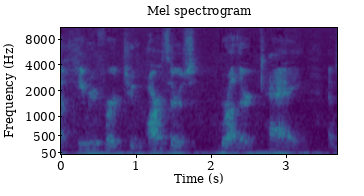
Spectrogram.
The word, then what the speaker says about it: Kay: I just realized you pronounce it K. Yeah, it is pronounced K.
